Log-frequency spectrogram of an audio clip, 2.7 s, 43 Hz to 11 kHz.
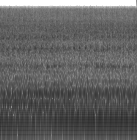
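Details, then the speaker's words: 1998 Suzuki Katana 600 carbureted four-cylinder after new petcock and vacuum line, idling with no choke (previously ridden with choke on), warming up; steady even deep burble, no misses or hunting; normal idle. "he was riding around before with the choke on let's let it warm up a little bit but yeah everything seems to be all right"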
